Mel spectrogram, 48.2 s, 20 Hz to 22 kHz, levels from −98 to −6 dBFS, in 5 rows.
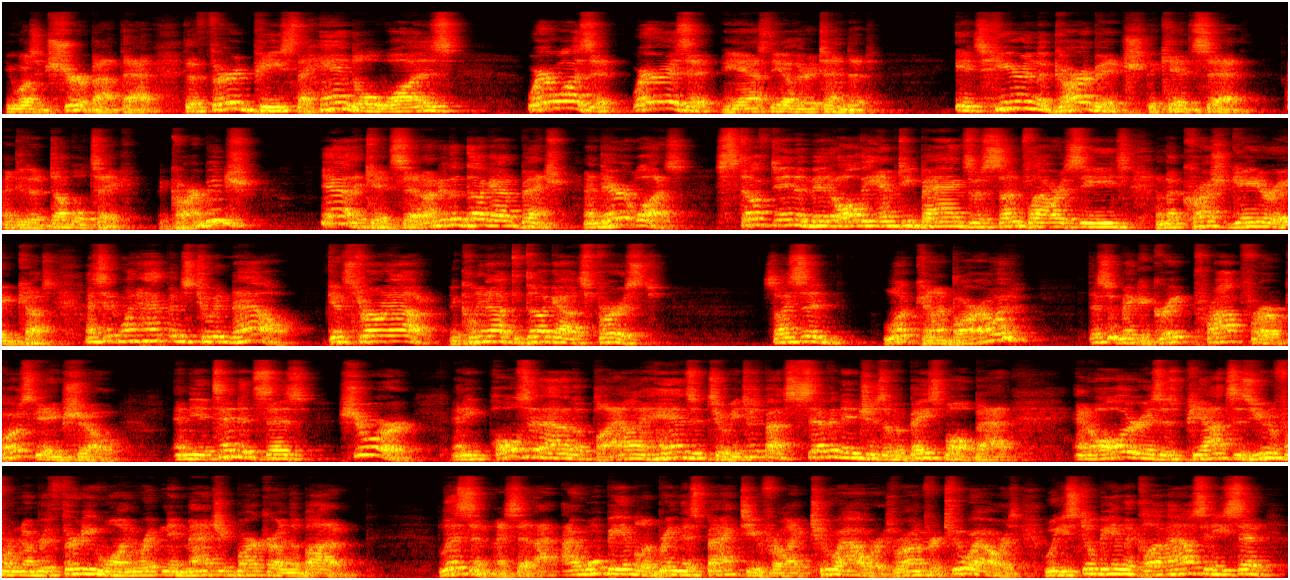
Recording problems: off-mic speech; far
room echo; slight; dies away in 0.3 s

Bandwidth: 15 kHz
